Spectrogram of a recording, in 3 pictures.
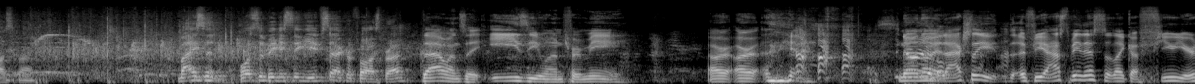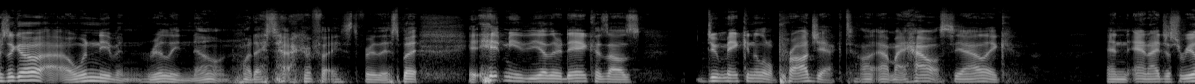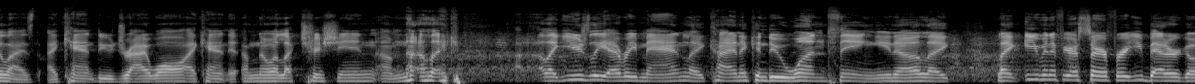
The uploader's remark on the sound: Retirement Party LIVE from Torquay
